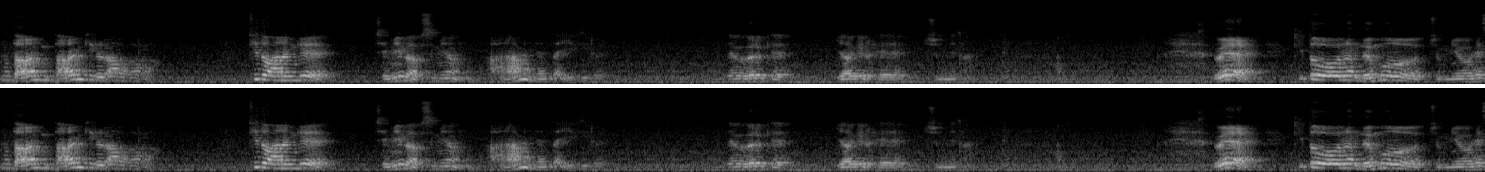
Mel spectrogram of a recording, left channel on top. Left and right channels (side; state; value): both; identical; correlation 1.00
